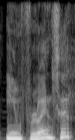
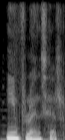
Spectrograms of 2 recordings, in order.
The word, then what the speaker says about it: influencer: No es influencer, se debe de pronunciar influencer, me acabo de enterar.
